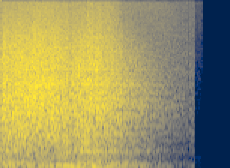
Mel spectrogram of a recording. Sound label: CYBERGUN R, Hard & Loud Techno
